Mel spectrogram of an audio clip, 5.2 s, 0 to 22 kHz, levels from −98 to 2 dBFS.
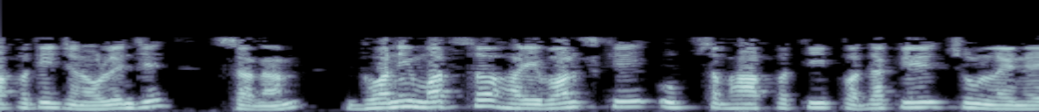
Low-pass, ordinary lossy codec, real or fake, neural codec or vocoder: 5.4 kHz; none; real; none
